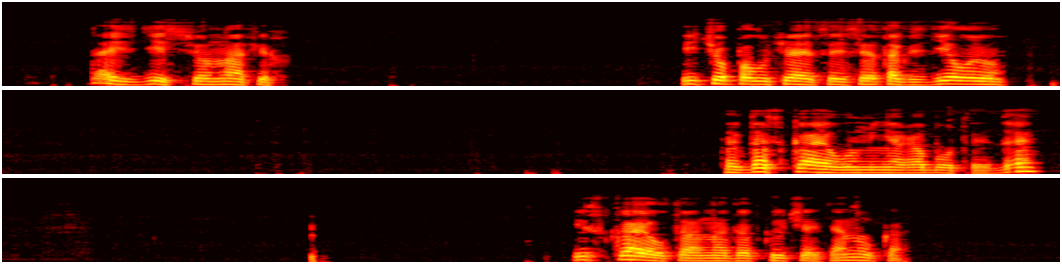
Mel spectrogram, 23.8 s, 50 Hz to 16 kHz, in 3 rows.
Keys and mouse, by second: 0.5 click, 1.0 drag, 1.5 click, 3.1 click, 6.5 click, 7.9 r, 10.2-11.5 middle drag, 12.0 r, 15.4 click, 20.0 click, 20.4 click, 21.9-22.4 middle drag.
